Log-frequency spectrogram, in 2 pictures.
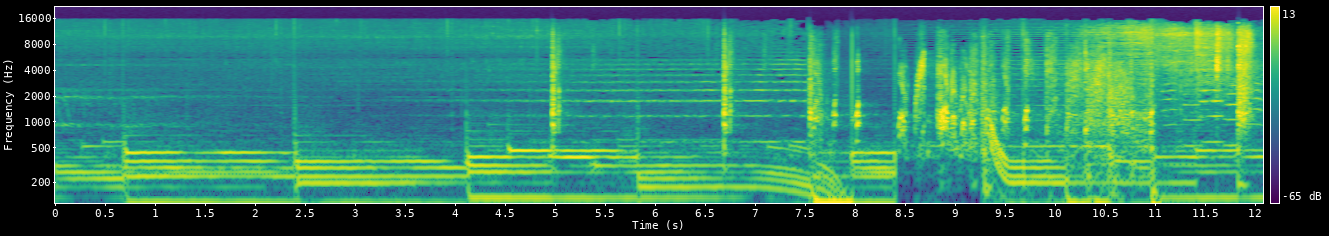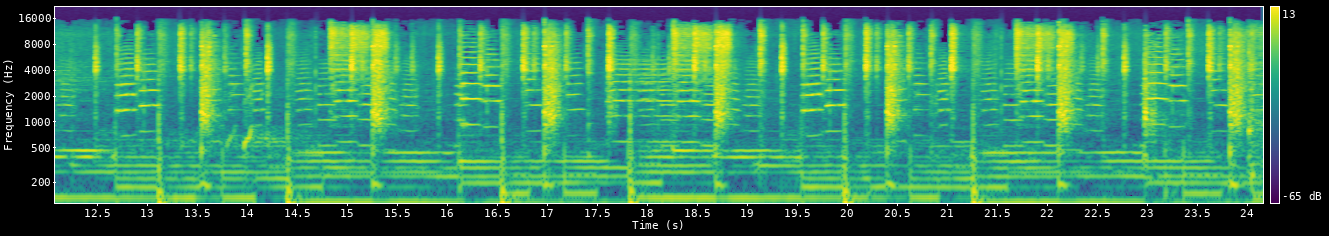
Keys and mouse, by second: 0.0 click, 1.2-1.6 middle drag, 1.7 shift+middle drag, 2.5-4.2 drag, 5.3 click, 5.9 click, 6.6 click, 7.4 click, 8.1 i, 9.1 space, 10.6 click, 10.6 space, 10.9 click, 11.4 click, 12.6 space, 12.7-13.9 drag, 14.0 Right, 14.2 Up, 14.4 Down, 15.2 Up, 15.9 shift+click, 16.3 Down, 16.9 middle click, 17.4 shift+middle click, 19.1-20.3 drag, 21.3 click, 21.5 space, 22.6-23.7 drag.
